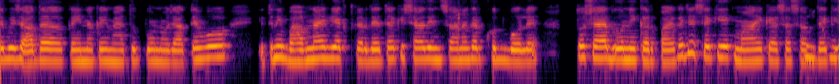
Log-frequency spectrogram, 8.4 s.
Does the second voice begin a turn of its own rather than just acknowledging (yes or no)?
no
